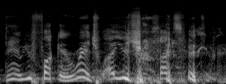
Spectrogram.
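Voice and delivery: high, laughing disbelief; laughing tease. Retold or imitated. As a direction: tease her through a laugh. Teasing Janet, laughing.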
